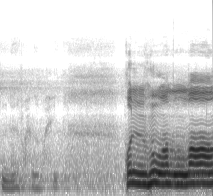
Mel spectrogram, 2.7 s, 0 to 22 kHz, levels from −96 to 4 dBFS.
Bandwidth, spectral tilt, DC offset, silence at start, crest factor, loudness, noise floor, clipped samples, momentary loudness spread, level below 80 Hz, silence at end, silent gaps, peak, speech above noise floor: 5.6 kHz; -10 dB/octave; under 0.1%; 0.05 s; 14 dB; -13 LUFS; -49 dBFS; under 0.1%; 9 LU; -60 dBFS; 0 s; none; -2 dBFS; 38 dB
